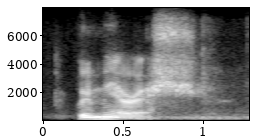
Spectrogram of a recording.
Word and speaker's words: Guimarães: I can't pronounce it. Bruno Guimarães. Is that right? In midfield as well. – As of now, let's make that our pronunciation that we use on this podcast. – Guimarães.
